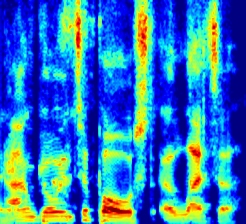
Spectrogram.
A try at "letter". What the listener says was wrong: It isn't spelled L-E-D-D-E-R.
